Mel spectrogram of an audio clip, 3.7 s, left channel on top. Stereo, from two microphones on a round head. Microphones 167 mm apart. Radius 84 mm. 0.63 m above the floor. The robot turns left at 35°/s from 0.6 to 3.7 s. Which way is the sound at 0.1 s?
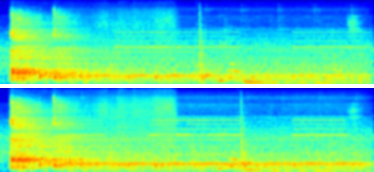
25° right (ahead or behind).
